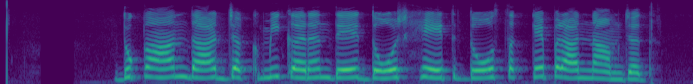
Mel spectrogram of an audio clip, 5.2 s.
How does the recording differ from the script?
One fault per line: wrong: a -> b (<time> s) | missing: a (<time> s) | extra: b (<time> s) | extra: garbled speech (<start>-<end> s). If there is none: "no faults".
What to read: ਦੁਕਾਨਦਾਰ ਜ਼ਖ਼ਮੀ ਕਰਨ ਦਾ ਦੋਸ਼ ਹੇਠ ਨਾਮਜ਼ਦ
wrong: ਦਾ -> ਦੇ (2.5 s)
extra: ਦੋ ਸਕੇ ਭਰਾ (3.5 s)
